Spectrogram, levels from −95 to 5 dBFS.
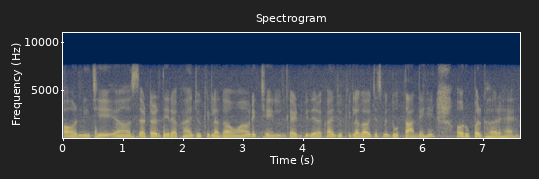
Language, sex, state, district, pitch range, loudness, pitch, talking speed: Hindi, female, Chhattisgarh, Bilaspur, 155-175 Hz, -17 LUFS, 165 Hz, 260 wpm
